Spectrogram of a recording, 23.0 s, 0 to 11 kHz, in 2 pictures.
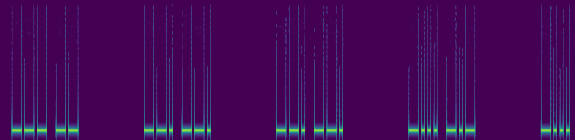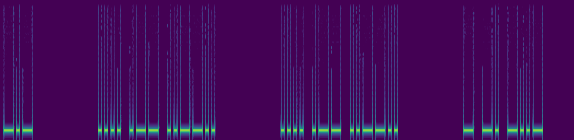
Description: Morse code, heard as a keyed tone, about 19 wpm, 800 Hz. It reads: OM GG GG BK BK HW? HW? TNX
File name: Abreviations / Abreviations mp3s / Abreviations@18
